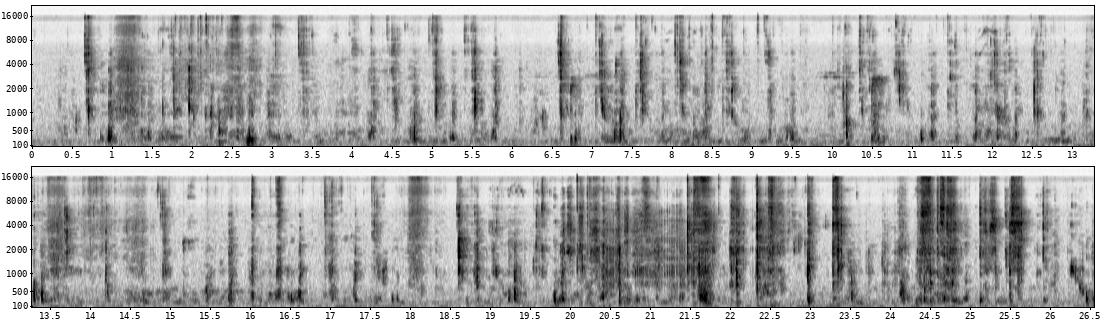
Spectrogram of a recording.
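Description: Faint chewing and mouth sounds of a person eating beef curry and rice by hand: a stream of short, irregular clicks that grows denser near the end.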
